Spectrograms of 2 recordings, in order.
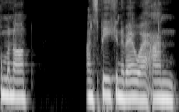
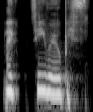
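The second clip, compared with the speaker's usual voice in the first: ordinary talk, nothing marked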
